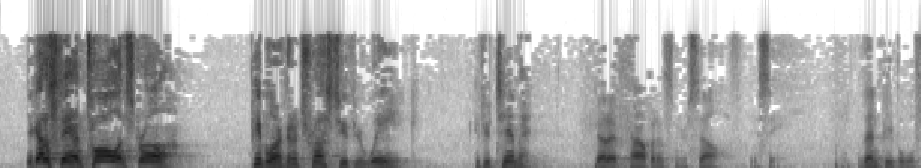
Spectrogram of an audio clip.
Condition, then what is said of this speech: No condition.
